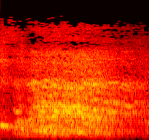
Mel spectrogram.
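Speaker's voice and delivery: high loud burst of laughter; real loud laugh. Real, not acted. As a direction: crack up. Laughing at the phone call.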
